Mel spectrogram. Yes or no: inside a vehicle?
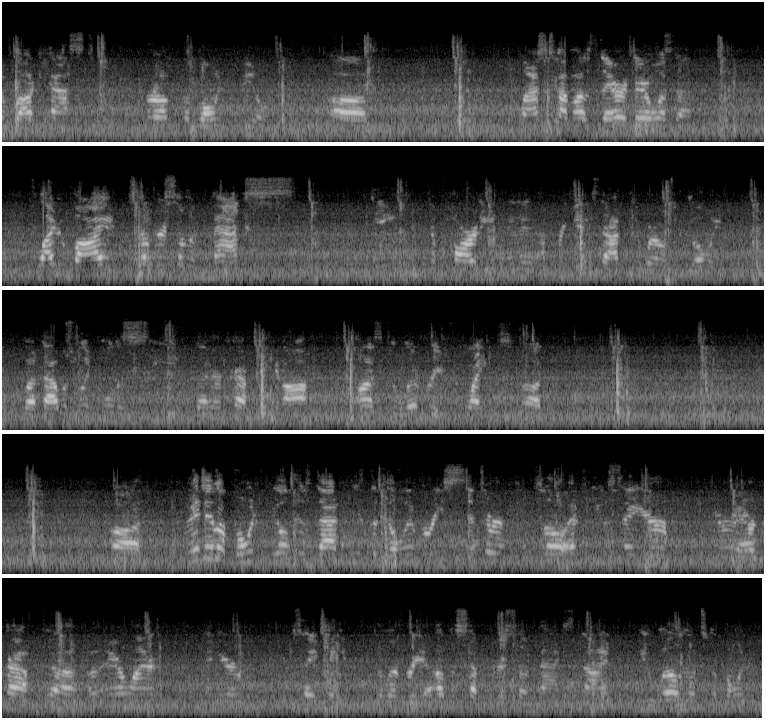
yes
